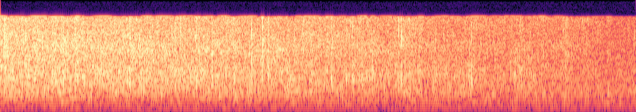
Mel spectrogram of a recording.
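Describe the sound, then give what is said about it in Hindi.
A crowd applauds in a dense, steady wash of clapping that holds for several seconds and eases off slightly toward the end, with no voices over it. “हाँ all right, सबके लिए ताली बजाएं, बहुत सुंदर।”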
